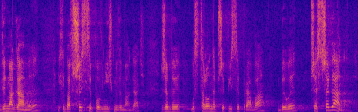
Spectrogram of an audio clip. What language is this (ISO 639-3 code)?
pol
